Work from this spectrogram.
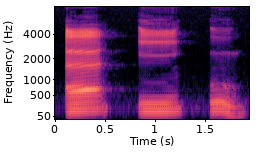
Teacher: huruf hamzah yang keluarnya di bahagian rongga kerongkong bahagian bawah sekali yang er bahasa mudahnya kita lepas Aje suara kita.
